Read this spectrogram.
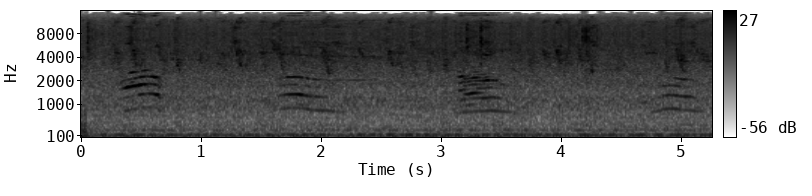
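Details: An unidentified cat gives short, slightly falling meows with faint harmonics, in four bouts spaced about one and a half seconds apart, over a steady low hum.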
